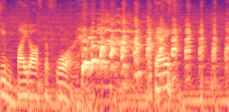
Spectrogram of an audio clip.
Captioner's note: laughing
